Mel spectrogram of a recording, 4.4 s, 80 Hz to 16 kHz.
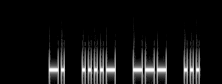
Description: Morse code, heard as a keyed tone, about 20 wpm, spaced as for 15 wpm, 700 Hz. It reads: N4OS
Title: 048 Lesson 9g - Number 4 - Call Signs 20wpm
